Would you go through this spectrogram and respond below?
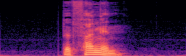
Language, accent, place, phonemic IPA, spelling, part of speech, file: German, Germany, Berlin, /bəˈfaŋən/, befangen, verb / adjective, De-befangen.ogg
- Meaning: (verb) 1. to apprehend, to seize, to grasp, to conceive 2. to encompass, to surround; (adjective) 1. biased, prejudiced 2. bashful, shy, self-conscious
